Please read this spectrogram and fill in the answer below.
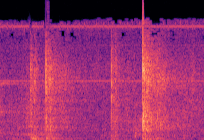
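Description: Two sharp basketball impacts about a second apart, echoing around a gymnasium.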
